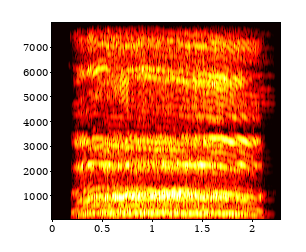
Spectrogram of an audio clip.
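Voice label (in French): oooh, French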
